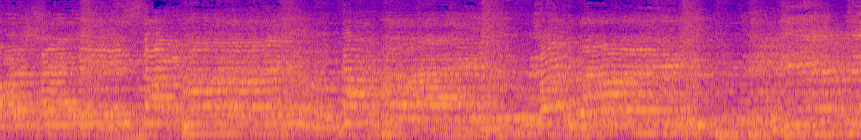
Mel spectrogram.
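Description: Two women singing a song live into microphones over an amplified musical accompaniment with steady bass notes.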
